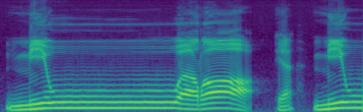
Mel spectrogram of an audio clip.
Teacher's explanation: Ketika hidungnya ditutup tidak ada perubahan suara, artinya tidak ada gunnahnya, tidak ada peran khayshum di situ. · melupakan gunnahnya, hanya memanjangkan suara yang keluar dari jauf, yang keluar dari mulut saja ya, rongga mulut sini.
